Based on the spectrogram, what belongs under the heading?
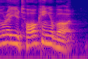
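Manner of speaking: ordinary talk, nothing marked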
